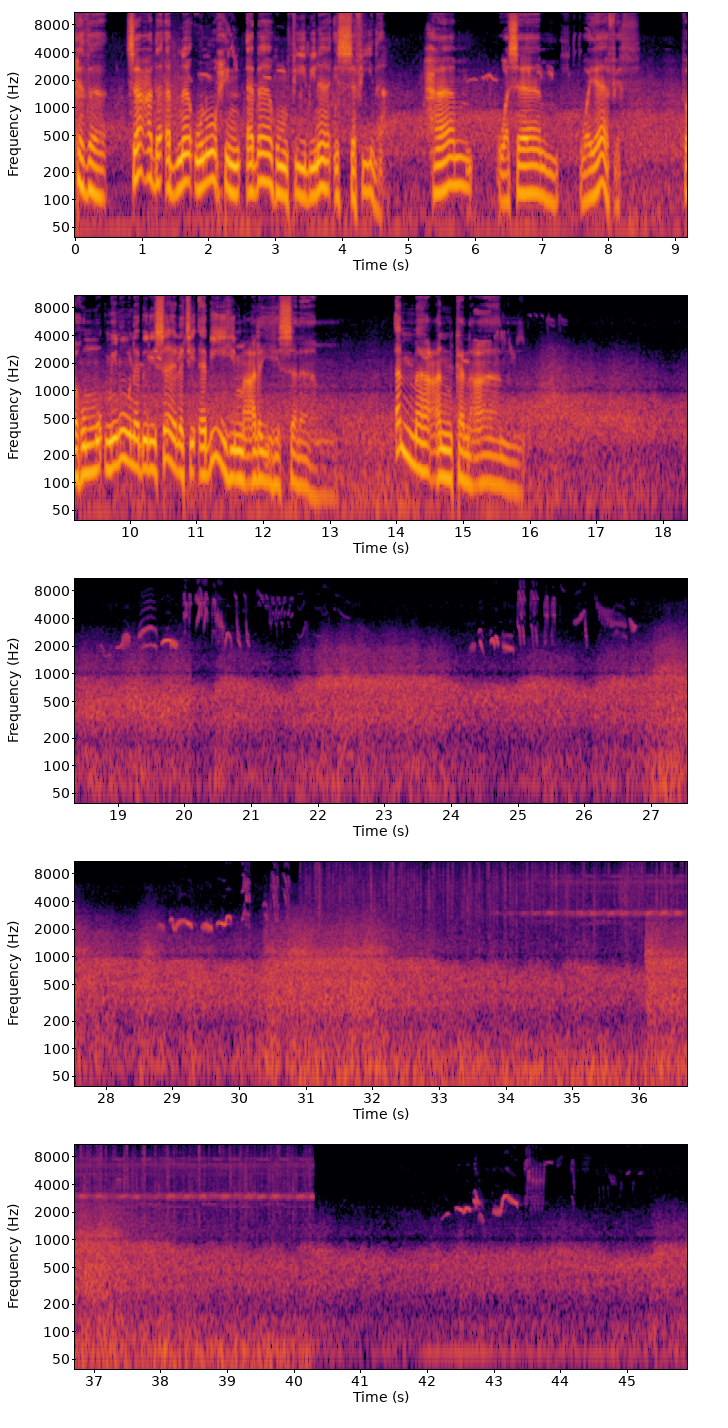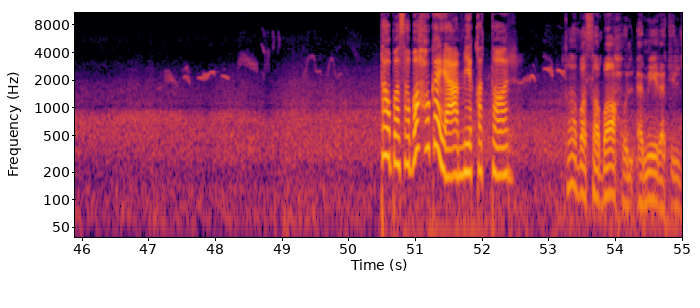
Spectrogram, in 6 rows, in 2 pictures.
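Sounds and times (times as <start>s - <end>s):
birds chirping: 0.0s - 4.6s, 5.3s - 8.1s, 28.9s - 40.3s, 47.3s - 55.0s
low steady background noise: 0.0s - 26.6s, 47.9s - 55.0s.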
